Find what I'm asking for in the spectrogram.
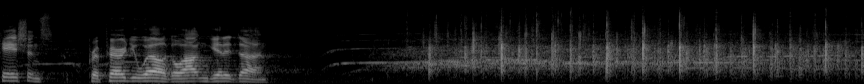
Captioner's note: applause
